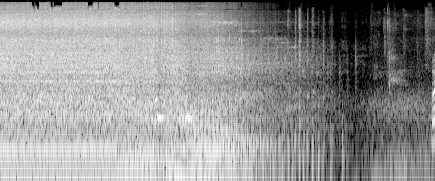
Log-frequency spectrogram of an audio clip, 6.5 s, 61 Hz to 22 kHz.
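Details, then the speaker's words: John Deere GT245 mower after fitting a new air cleaner to replace the plugged one: steady even beat at speed, winding down smoothly without stumbling; normal running, the clogged air filter was the cause. "I feel dumb now. That was it. My first thought was air cleaner, and that's actually what it was."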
